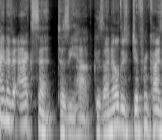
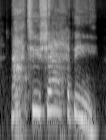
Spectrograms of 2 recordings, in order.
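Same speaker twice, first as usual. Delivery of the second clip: put-on British accent, very high; 13 semitones higher than usual. Speaker shows how he would say a phrase, British accent. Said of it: "it's a British person talking".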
